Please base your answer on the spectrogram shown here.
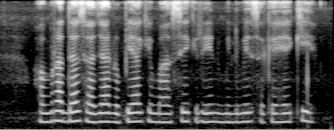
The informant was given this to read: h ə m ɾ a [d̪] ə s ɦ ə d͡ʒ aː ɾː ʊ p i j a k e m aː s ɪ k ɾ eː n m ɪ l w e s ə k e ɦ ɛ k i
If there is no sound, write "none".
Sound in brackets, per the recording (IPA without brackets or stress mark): d̪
